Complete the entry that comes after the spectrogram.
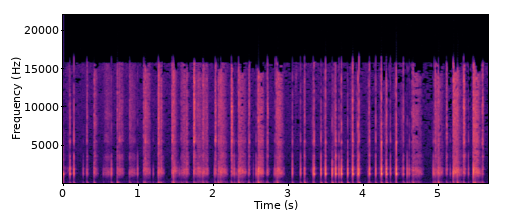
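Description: Fingernails tap and scratch the flat paper bottoms of two identical small, empty paper cups held upside down close to the microphone capsules. A rapid, uneven run of hollow, low thumps comes through, each with a dry papery midrange click and a faint scratchy texture between them. Every tap dies away almost instantly with no ring.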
